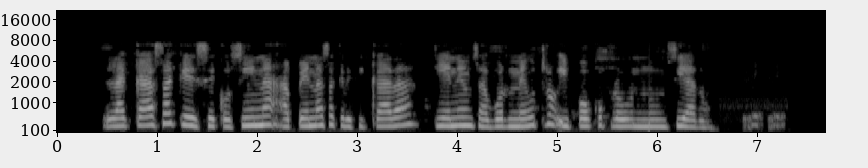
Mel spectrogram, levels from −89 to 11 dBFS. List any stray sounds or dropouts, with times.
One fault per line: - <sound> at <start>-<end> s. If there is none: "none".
- laugh at 6.9-7.3 s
